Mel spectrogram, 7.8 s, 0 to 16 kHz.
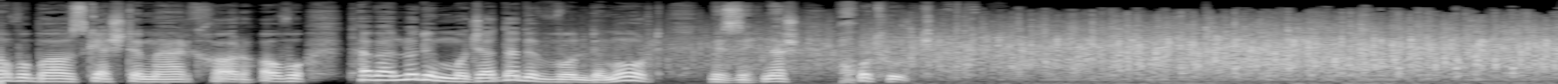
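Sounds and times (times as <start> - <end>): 
speech: 0.0 - 5.0
applause from a group: 2.5 - 7.7.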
